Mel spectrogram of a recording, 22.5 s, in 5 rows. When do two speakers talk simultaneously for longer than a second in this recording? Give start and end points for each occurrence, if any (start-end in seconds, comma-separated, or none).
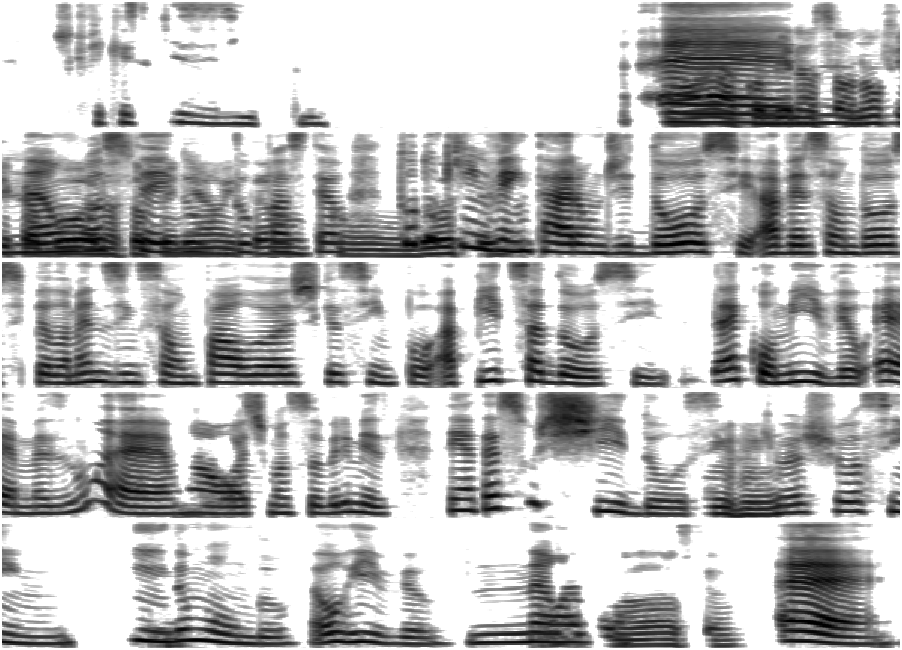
3.3-7.0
